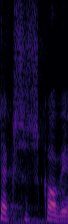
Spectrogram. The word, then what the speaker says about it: Krzyszkowiak: how do you say your last name gauche exes coffee a classmate it's just a very difficult last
